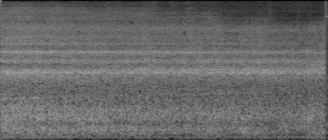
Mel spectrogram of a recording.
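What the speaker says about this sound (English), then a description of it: "We're going through the tunnel" London Underground Central line train running through a tunnel on the Hainault loop, a steady loud roar of wheels and motors with a constant hum, no voices.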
